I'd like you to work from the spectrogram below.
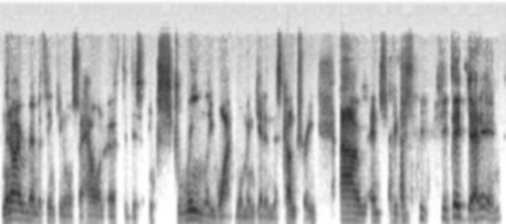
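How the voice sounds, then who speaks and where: A man's voice: medium pitch, expressive, fairly quick, fairly bright tone, breathy edge, no room sound. Man telling his life story on a video call. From Iraq. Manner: joking, with frequent restarts and fillers. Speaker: guest on a mentoring call. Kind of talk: casual personal storytelling.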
